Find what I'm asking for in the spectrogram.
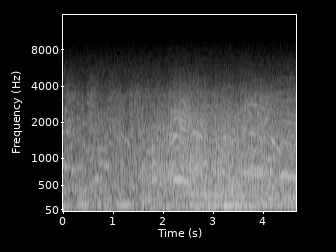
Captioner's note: crowd murmuring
